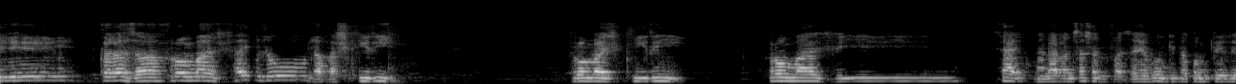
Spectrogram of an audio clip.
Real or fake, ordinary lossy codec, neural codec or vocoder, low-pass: fake; none; codec, 44.1 kHz, 7.8 kbps, Pupu-Codec; 7.2 kHz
